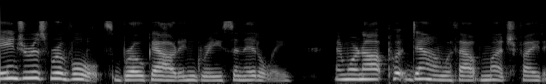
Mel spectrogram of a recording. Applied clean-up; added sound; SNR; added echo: neural separator model SepFormer DNS4.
